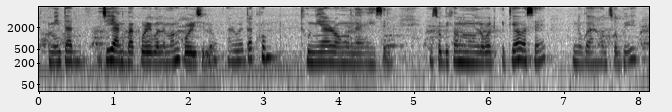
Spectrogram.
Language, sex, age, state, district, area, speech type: Assamese, female, 18-30, Assam, Nalbari, rural, spontaneous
